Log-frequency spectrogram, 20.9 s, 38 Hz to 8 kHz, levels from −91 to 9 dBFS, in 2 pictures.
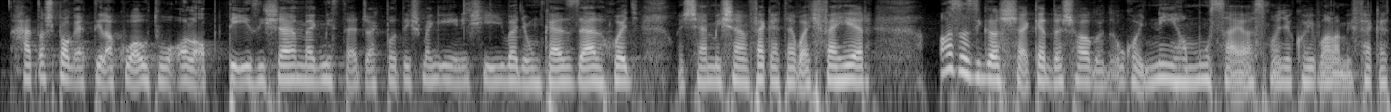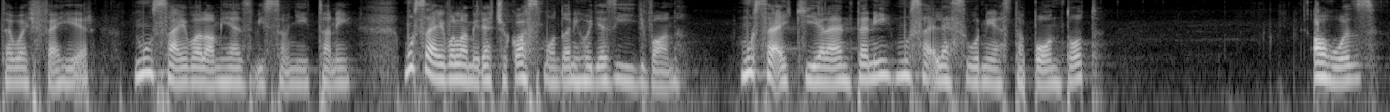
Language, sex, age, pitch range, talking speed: Hungarian, female, 30-49, 165-195 Hz, 165 wpm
